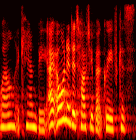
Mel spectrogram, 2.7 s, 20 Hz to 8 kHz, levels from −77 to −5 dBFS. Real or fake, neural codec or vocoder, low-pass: real; none; 7.2 kHz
